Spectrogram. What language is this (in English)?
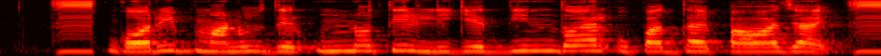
Bangla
